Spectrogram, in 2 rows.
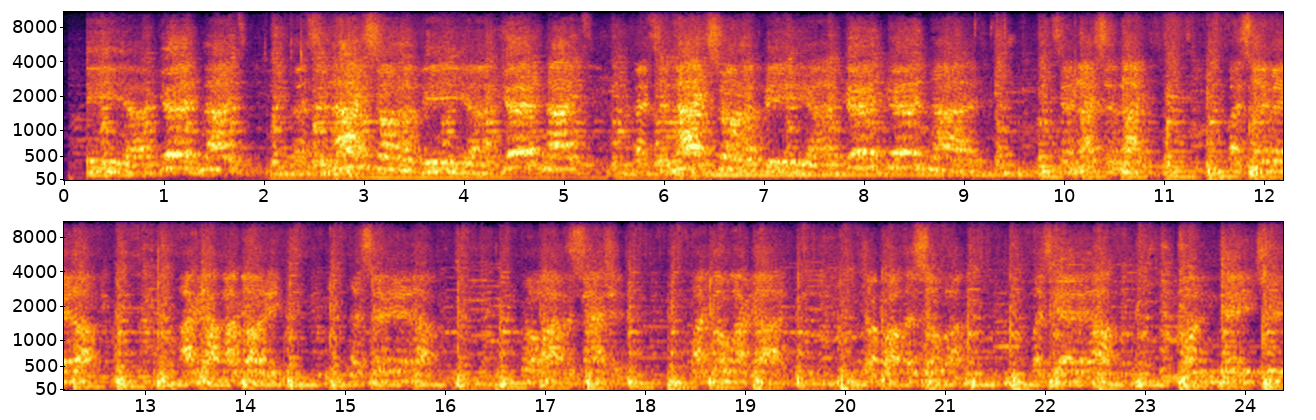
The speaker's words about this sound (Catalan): Són càntics enregistrats l'any 2018, sovint sota la pluja, perquè el temps, com dèiem, no acompanya.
